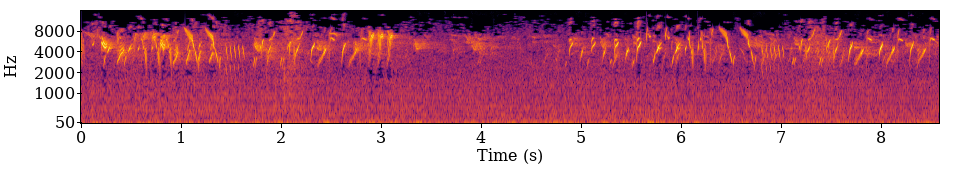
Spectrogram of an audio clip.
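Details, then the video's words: Goldfinches, European, adults with young in the wild, make busy high twittering in two bursts split by a quieter pause, with chirps tumbling rapidly over a faint outdoor background. "الحسون وصغاره في الطبيعة مع تغريد وبتبتة خلوية"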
